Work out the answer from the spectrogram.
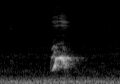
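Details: A 36-year-old female Congo African grey parrot, a household pet living with six dogs, imitates a dog's bark: a single short, harsh, mid-pitched bark-like burst in a quiet room.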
